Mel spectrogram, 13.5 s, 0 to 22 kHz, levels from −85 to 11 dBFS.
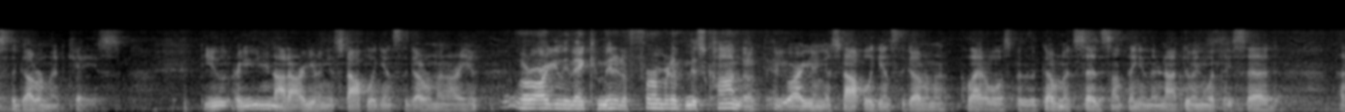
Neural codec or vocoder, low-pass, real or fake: codec, 16 kHz in and 24 kHz out, 2.2 kbps, FireRedTTS-2 codec; 7.2 kHz; fake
